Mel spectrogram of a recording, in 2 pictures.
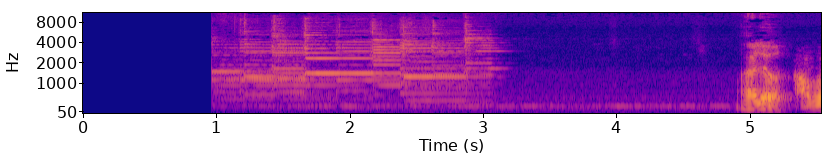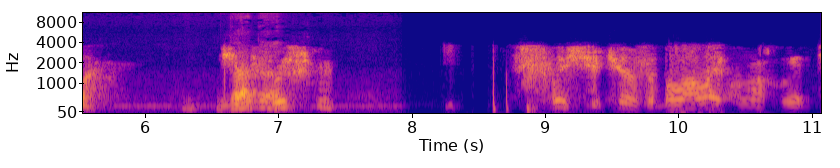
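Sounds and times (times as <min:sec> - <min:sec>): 
telephone ringtone for an incoming call: 0:01.0 - 0:03.3
speech: 0:04.9 - 0:07.5, 0:09.1 - 0:11.0.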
